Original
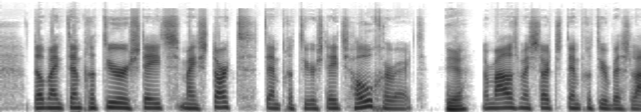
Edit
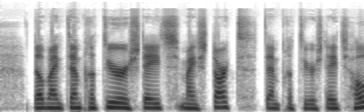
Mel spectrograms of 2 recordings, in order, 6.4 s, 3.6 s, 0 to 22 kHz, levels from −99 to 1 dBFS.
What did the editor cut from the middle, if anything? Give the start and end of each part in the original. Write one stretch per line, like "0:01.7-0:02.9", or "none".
none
